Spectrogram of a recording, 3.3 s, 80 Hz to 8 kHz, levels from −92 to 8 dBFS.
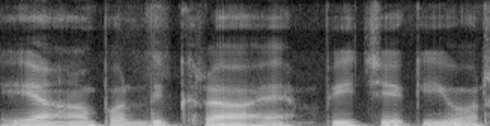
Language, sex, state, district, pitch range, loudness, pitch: Hindi, male, Himachal Pradesh, Shimla, 95-110 Hz, -16 LUFS, 105 Hz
